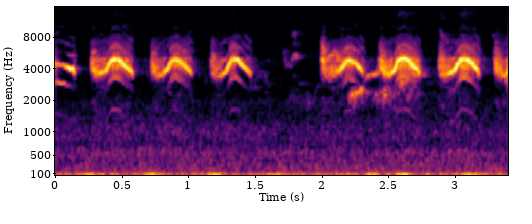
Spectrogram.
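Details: A Palestine sunbird sings in the morning: high, arched, slurred notes repeated about twice a second, with a low steady rumble underneath.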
